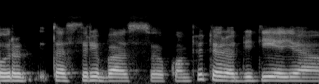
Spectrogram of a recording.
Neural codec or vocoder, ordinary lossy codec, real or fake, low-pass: vocoder, 48 kHz, 128 mel bands, Vocos; Opus, 32 kbps; fake; 10.8 kHz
